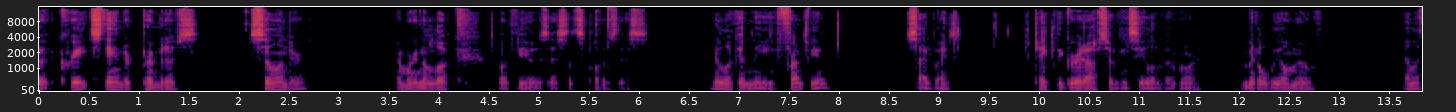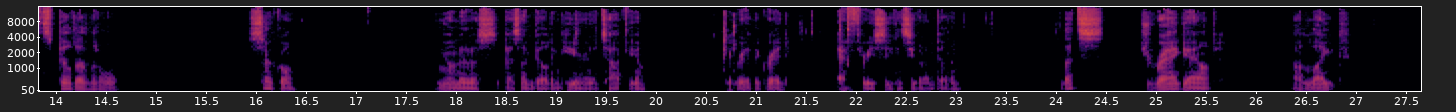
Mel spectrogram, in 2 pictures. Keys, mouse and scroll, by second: 1.4-3.6 drag, 7.8 click, 8.8 scroll, 10.3 middle click, 11.3 click, 13.1 f, 14.1 middle click, 14.4 middle click, 14.5-15.3 scroll, 15.6 g, 16.9 scroll, 17.5 scroll, 22.6 click, 23.9-24.8 scroll, 26.3 g, 27.3 F3.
